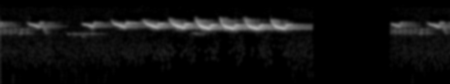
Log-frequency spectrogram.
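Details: Lark song played to teach young birds to sing: a fast run of about nine sharp, down-slurred whistled notes, each repeated roughly every third of a second, with brief faint chirps before and after and otherwise clean silence.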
